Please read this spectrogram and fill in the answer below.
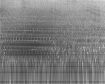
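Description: Diesel locomotive air horn sounding one long chord of several tones as the train rushes past. Its pitch drops slightly as it goes, and it fades near the end.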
